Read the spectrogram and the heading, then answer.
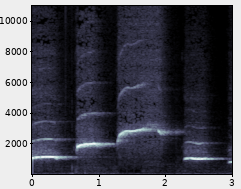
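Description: Whistled vowels of silbo, the whistled language, practised in a lesson in San Sebastian: a series of clear sustained whistles at changing pitches, first low, then higher, then highest, then low again, each held for about half a second or more.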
